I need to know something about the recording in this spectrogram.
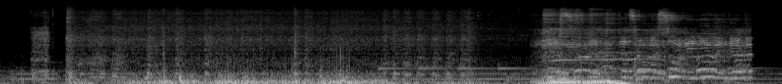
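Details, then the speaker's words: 2011 Holden Cruze 1.4 turbo, cold start: long labored crank under loud music, then uneven catch and stumbling before idle; a few misfires, nearly 15 inHg vacuum at idle, leaking purge valve. "That was interesting, difficult start there. We'll just give it another try. Definitely a few misfires, but as you can see, we've got nearly 15 inches of vacuum at idle. So that purge valve's definitely no good."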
